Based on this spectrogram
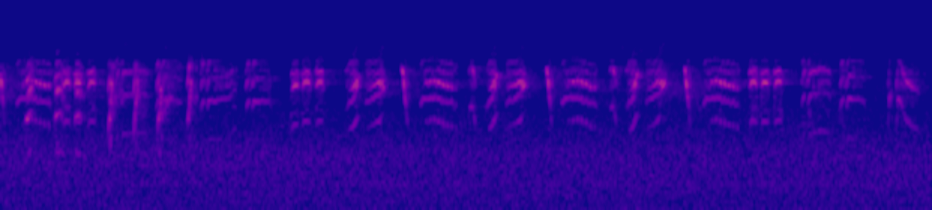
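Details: Reed warbler song from Hammer Pond, Knepp Wildland: jerky, chattering phrases of grating and whistled notes, repeated in pairs and triplets with brief pauses, over light ambient noise.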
